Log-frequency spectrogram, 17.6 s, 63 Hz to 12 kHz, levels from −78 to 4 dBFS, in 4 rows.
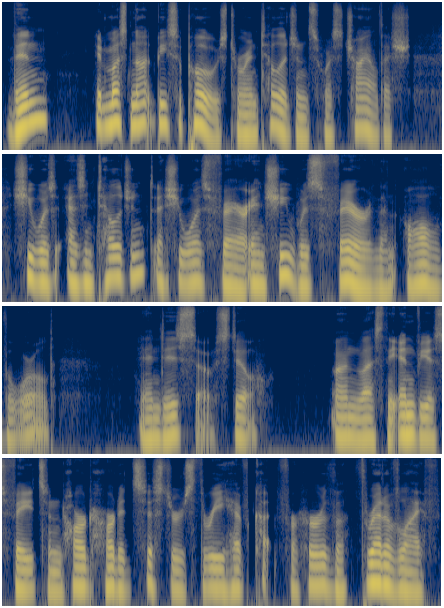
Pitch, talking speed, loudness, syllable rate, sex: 120 Hz, 160 wpm, -18 LUFS, 4.2 syllables/s, male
